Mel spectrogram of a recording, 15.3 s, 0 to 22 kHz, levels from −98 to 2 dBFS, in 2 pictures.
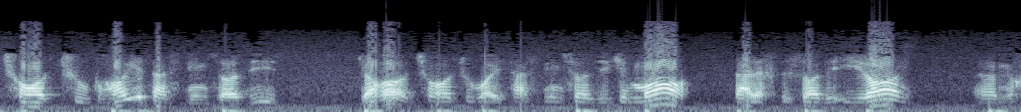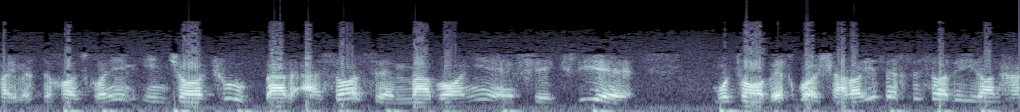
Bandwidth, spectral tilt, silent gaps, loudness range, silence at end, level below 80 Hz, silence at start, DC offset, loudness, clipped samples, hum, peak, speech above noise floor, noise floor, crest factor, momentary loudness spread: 11 kHz; -4.5 dB/octave; none; 3 LU; 0 s; -40 dBFS; 0 s; under 0.1%; -13 LUFS; under 0.1%; none; 0 dBFS; 30 dB; -43 dBFS; 14 dB; 14 LU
